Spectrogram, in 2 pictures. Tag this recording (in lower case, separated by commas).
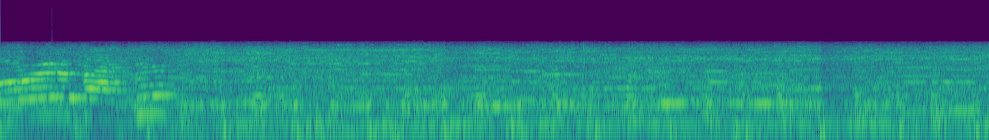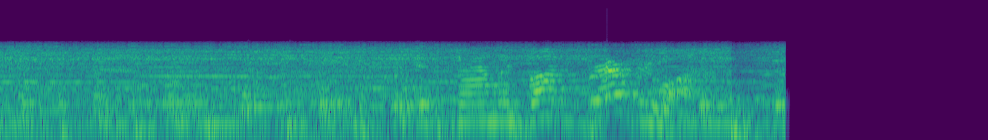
speech, music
